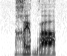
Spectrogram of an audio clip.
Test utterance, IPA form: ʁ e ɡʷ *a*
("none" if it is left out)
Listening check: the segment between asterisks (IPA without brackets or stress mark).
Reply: a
